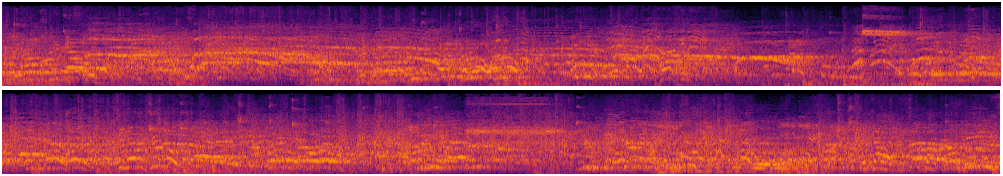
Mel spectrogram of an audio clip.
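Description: A crowd of spectators talks and cheers in a large echoing gym.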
